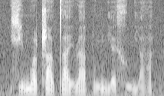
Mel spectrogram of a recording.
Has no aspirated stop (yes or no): yes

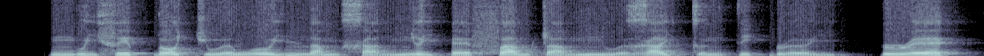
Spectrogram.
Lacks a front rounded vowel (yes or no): yes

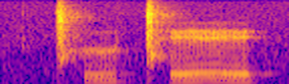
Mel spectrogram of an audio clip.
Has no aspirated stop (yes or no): no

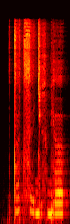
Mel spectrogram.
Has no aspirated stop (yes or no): yes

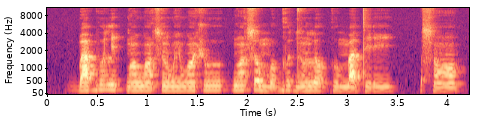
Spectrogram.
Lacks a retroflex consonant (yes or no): yes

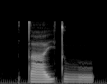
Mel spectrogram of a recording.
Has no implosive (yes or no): yes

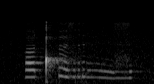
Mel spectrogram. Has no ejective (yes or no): yes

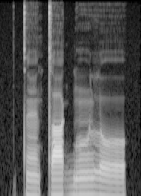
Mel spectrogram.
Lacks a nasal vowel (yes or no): no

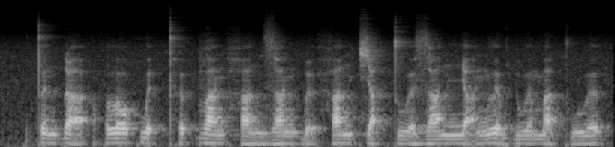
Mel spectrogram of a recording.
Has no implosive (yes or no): no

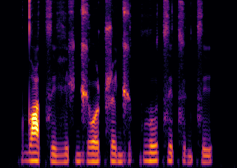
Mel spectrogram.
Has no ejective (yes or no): yes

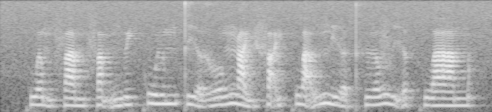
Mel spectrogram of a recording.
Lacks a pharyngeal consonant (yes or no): yes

